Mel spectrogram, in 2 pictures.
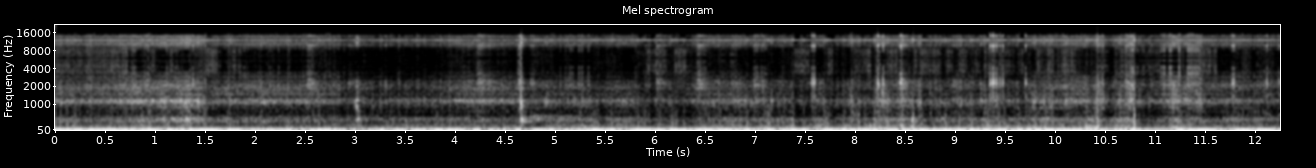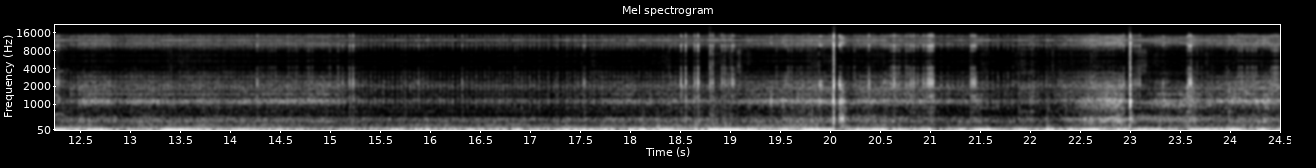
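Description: Mountain bike ride heard through a GoPro camera: a loud, constant low rumble of wind and vibration on the microphone, with scattered clicks and rattles from the bike and tyres running over wet concrete.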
